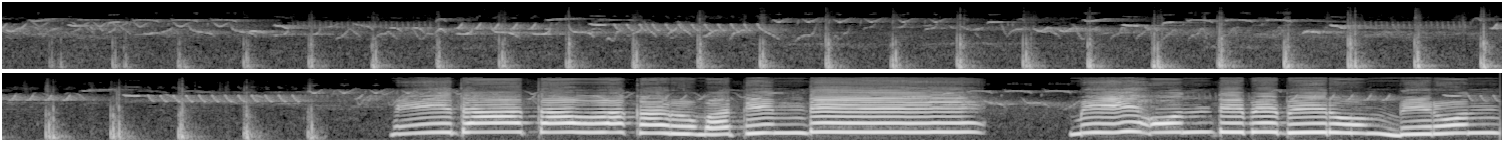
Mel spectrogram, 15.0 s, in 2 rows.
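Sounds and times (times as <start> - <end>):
birds chirping and trilling: 0.0 - 15.0
cartoon footsteps: 0.6 - 9.2.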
